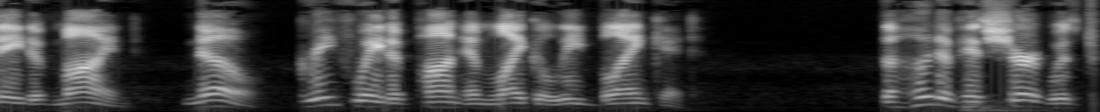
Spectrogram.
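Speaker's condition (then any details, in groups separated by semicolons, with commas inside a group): No condition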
